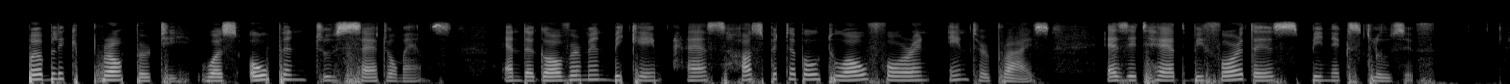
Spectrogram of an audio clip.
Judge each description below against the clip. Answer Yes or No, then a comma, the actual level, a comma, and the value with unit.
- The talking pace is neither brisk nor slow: No, slow, 90 wpm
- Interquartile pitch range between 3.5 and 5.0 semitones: No, average, 2.7 semitones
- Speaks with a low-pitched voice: No, high, 190 Hz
